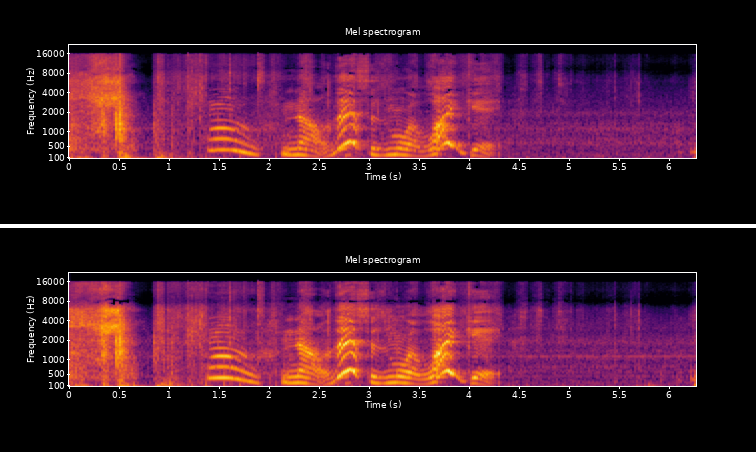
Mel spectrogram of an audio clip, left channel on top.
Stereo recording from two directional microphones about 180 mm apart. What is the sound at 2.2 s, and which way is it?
Speech, 20° right (ahead or behind).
